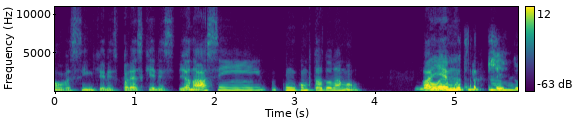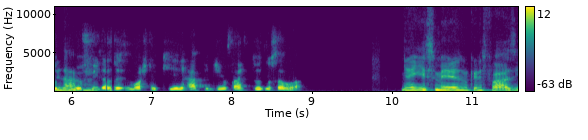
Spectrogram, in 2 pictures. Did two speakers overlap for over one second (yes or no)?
yes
